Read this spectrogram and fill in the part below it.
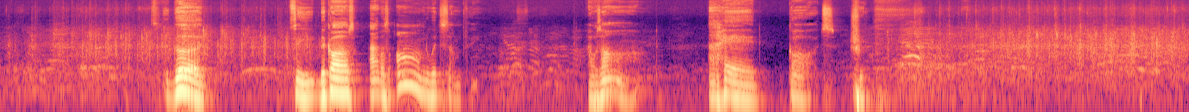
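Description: A congregation claps along.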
